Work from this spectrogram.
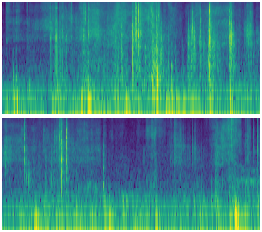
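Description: Fingertips rest on and trace the pages of an open glossy paper magazine, then a hand lifts and turns a thin page. Soft brushing and rustling rise into bright, crisp crinkling bursts, with sharp papery snaps as the page turns, over a faint, steady low hum.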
